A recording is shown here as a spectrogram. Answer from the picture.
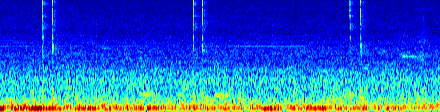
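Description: Computer mouse button clicking faintly three times, about a second and a half apart, each click a quick double tick of press and release, over a low steady room hum.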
